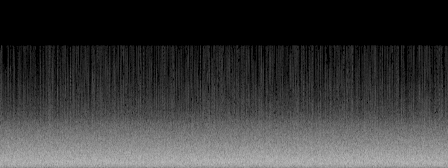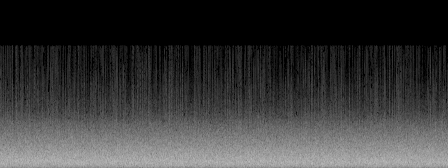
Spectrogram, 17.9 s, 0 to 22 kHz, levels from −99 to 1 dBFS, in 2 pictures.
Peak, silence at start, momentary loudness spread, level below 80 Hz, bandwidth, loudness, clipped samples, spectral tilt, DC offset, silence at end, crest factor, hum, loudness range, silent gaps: -16 dBFS; 0 s; 1 LU; -58 dBFS; 16 kHz; -26 LUFS; under 0.1%; -3.5 dB/octave; under 0.1%; 0 s; 12 dB; none; 0 LU; none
